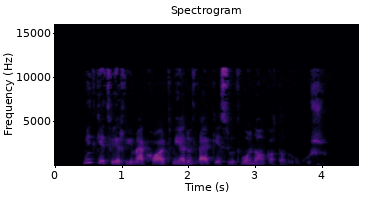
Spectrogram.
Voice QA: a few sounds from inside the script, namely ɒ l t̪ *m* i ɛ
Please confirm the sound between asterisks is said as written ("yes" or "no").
yes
